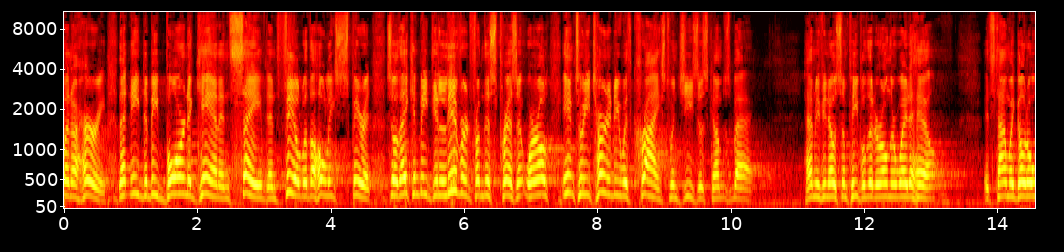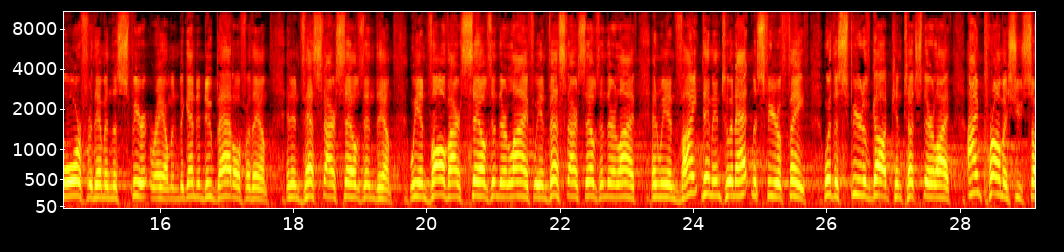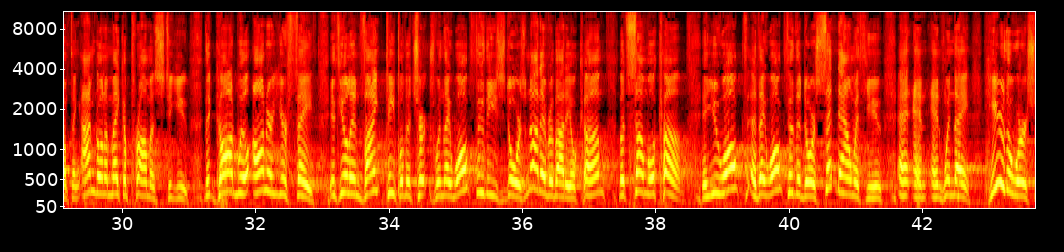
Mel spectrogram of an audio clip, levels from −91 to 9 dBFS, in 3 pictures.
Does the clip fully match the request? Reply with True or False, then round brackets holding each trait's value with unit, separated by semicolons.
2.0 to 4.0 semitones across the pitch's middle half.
True (3.5 semitones)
